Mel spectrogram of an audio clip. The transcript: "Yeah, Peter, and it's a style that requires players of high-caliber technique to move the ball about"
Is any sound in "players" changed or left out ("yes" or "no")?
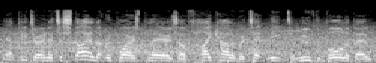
no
